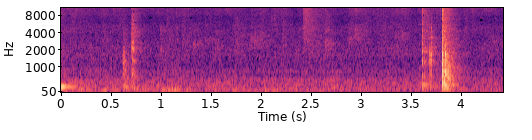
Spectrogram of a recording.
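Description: Scissors and fabric being handled on a tabletop: a faint click under a second in, then a couple of sharp knocks near the end, the loudest sounds, as the metal scissors are put down on the table.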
